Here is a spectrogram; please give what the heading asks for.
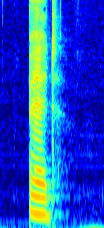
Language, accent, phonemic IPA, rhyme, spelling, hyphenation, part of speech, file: English, UK, /bɛd/, -ɛd, bed, bed, noun / verb, En-uk-bed.ogg
- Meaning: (noun) 1. A piece of furniture, usually flat and soft, on which to rest or sleep 2. A piece of furniture, usually flat and soft, on which to rest or sleep.: A mattress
